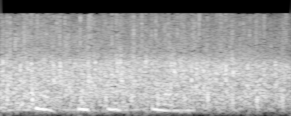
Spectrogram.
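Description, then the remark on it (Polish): An audience applauds for the Mother of God, a steady, dense wash of clapping hands holding an even, fairly loud level throughout, with no voices standing out above it. “No, brawa.”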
